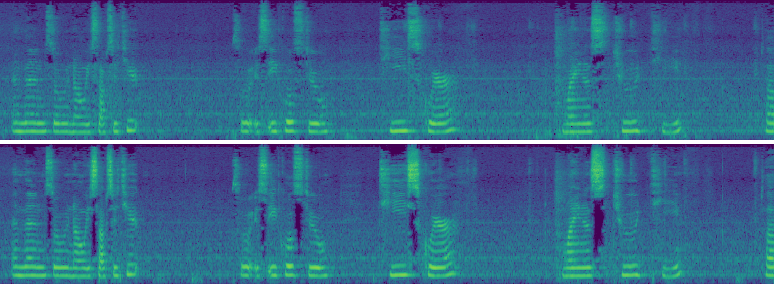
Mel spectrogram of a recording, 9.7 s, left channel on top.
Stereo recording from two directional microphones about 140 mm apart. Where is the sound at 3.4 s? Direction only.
70° right (ahead or behind).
